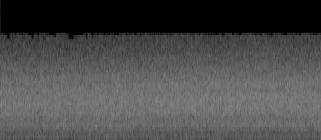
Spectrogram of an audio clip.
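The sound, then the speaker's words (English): Heavy water rushes down two waterfalls in a steady, dense roar that fills every moment without pause, loud, with no voices or other sounds over it; the falls carry water from Agill Dam down into Roundhill Reservoir. “We're now standing above two waterfalls, which are careering water from Agill Dam to our left, down into Roundhill Reservoir to our right.”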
